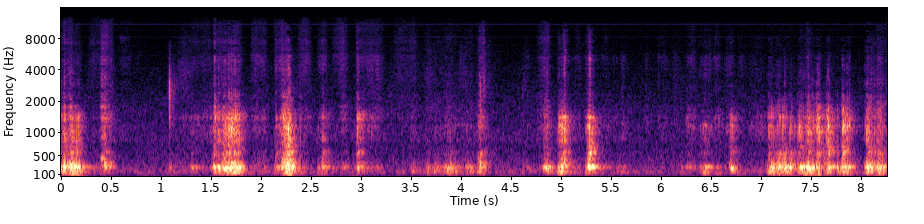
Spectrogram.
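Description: A wooden stick scratches the mane area of a black-coated scratch-art paper page held flat by hand. Short, soft bursts of dry, raspy scratching come in uneven clusters with quiet pauses between them. The scratches have a low, papery body and a faint bright edge.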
